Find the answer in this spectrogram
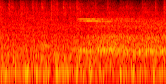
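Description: Steady crowd noise from a football stadium's stands.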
